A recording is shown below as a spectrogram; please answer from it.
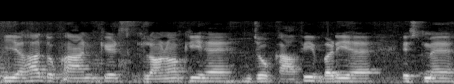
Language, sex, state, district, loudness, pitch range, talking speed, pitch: Hindi, male, Haryana, Charkhi Dadri, -16 LUFS, 140-150 Hz, 145 wpm, 145 Hz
